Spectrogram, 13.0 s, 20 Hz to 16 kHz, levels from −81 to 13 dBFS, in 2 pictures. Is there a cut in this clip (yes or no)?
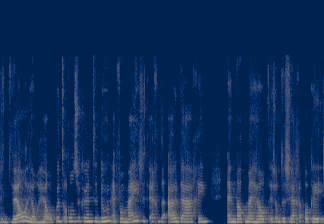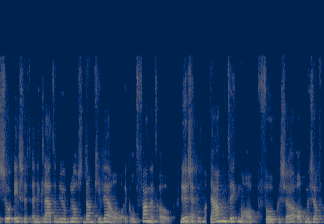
yes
